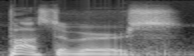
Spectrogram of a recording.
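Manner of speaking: deep, serious news anchor read. Shown as a demonstration. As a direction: announce it like the evening news. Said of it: "You gotta use the news anchor voice".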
